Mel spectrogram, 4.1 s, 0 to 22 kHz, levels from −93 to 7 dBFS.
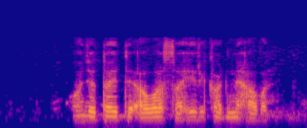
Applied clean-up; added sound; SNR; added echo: none; none; none; none.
